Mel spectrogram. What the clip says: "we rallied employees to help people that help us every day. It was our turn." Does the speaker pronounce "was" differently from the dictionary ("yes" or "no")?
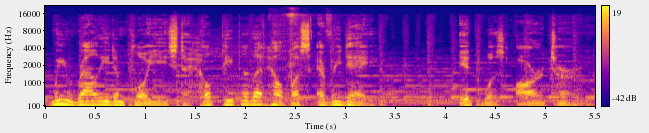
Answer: no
